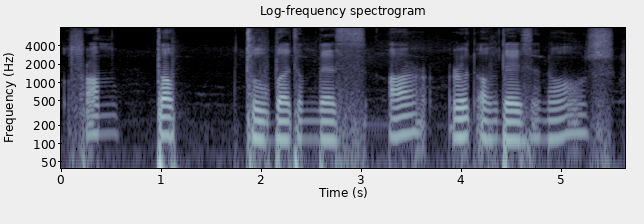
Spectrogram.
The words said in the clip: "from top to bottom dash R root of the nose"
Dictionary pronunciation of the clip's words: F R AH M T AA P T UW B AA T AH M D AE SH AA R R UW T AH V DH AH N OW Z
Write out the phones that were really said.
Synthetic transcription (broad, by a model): F R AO M T AA P T UW B AA T AH M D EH S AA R R UW T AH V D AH N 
